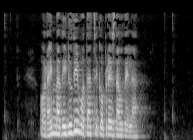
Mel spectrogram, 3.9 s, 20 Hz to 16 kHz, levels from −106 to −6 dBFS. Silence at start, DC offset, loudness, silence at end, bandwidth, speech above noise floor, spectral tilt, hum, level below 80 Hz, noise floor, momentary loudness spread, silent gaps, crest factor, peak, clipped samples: 0.8 s; under 0.1%; -24 LUFS; 1.1 s; 11.5 kHz; 48 dB; -6 dB/octave; none; -68 dBFS; -72 dBFS; 13 LU; none; 16 dB; -10 dBFS; under 0.1%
